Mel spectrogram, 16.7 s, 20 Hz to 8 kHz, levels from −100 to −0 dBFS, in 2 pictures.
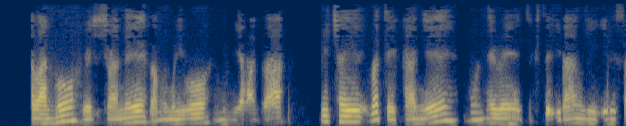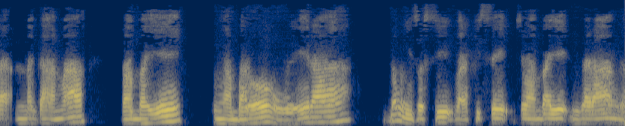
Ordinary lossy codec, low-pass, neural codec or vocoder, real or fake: MP3, 32 kbps; 7.2 kHz; codec, 44.1 kHz, 2.6 kbps, DAC; fake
